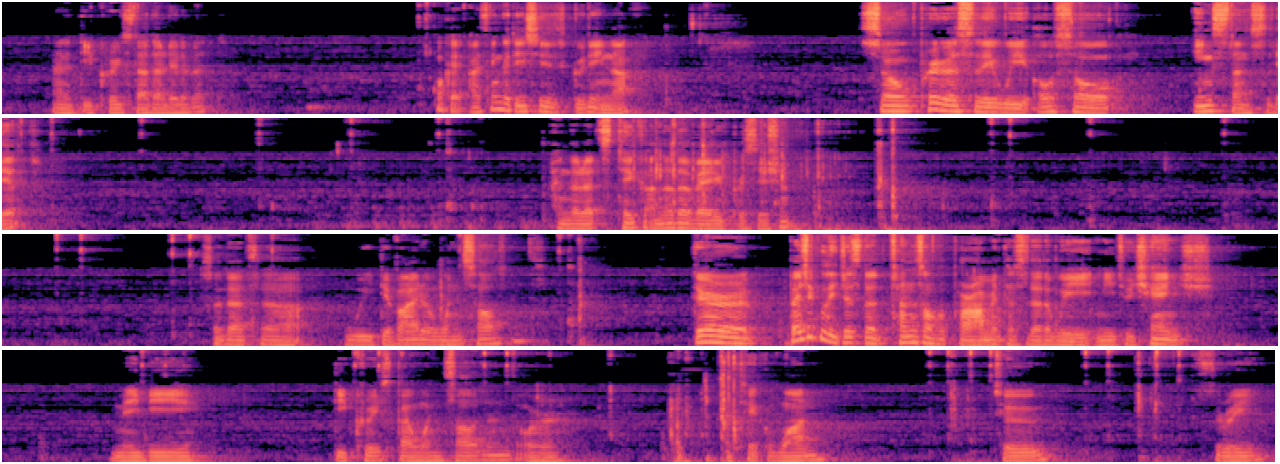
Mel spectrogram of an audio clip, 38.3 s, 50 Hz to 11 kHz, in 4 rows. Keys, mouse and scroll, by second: 3.7-7.0 middle drag, 7.0 click, 7.6 click, 8.4-9.9 middle drag, 9.9 click, 10.8-13.3 drag, 13.3-14.6 middle drag, 14.6 ctrl+a, 17.9-20.7 drag, 21.1-24.5 drag, 24.5-29.8 middle drag, 29.9-35.4 drag, 35.7 click, 36.9-37.9 drag.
